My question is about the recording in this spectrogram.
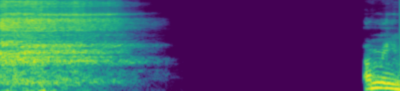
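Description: A man sighing: one breathy exhale that fades out within the first second, close on the microphone. He starts speaking near the end.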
